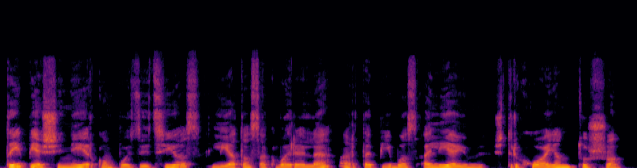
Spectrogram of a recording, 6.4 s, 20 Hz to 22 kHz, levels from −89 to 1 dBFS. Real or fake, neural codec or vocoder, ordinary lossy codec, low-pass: real; none; Opus, 64 kbps; 14.4 kHz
